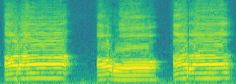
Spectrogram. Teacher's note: را پر زبر یا پیش ہو تو اس کو پر موٹا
